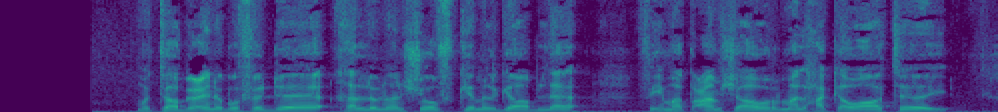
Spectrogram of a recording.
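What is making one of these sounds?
A man talks with animation close to a phone microphone.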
